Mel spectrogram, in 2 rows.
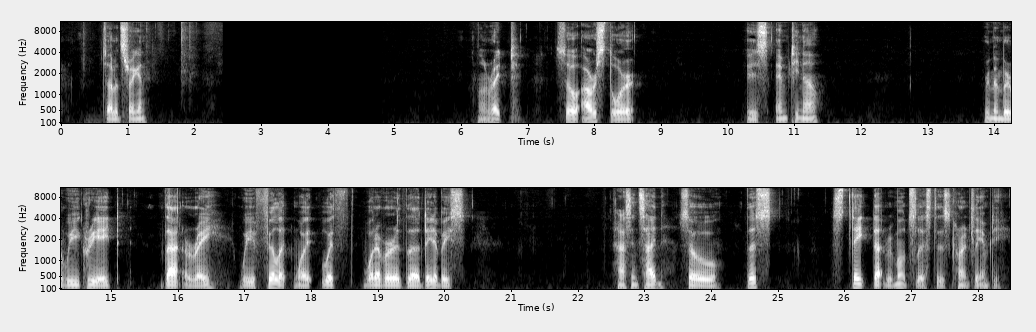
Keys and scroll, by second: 0.7 shift+super+t, 3.3 alt+super+i.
